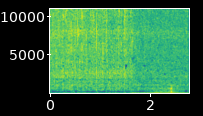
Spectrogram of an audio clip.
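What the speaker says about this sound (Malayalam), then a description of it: "സവാള നന്നായിട്ട് വഴണ്ട് വരട്ടെ." Chopped onions sauté in a hot pan with green chillies for a Kerala spinach chicken dish, giving a dense, even sizzle that stays steady and fairly close throughout.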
